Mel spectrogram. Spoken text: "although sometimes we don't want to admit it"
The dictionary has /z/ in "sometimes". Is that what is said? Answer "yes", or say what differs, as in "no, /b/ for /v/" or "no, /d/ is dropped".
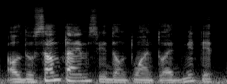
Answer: no, /s/ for /z/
